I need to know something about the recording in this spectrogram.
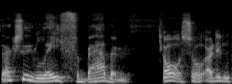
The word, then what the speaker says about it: Babin: dichotomy of leadership with fellow retired seal leif baben did i pronounce that right it's actually leif babin oh so i didn't pronounce it right at all leif babin he hosts a weekly podcast with brazilian jiu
